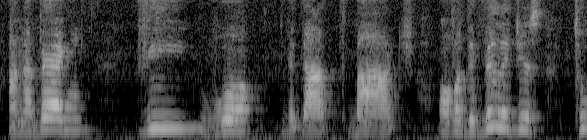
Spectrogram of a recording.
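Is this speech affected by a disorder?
No.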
